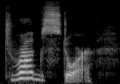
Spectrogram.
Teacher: Drugstore is a compound word, so you're going to stress both syllables pretty equally.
